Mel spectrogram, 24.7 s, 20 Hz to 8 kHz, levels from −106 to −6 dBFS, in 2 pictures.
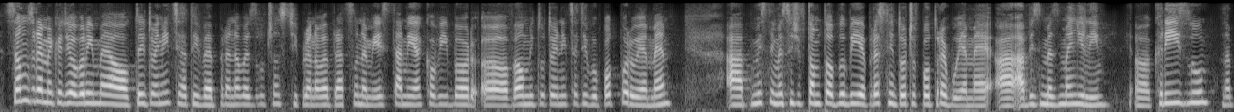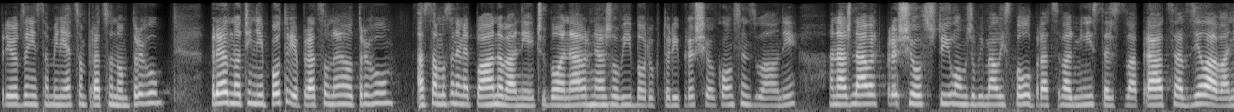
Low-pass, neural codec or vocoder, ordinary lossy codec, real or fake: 7.2 kHz; codec, 16 kHz, 1 kbps, X-Codec, HuBERT features, trained on LibriSpeech; none; fake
